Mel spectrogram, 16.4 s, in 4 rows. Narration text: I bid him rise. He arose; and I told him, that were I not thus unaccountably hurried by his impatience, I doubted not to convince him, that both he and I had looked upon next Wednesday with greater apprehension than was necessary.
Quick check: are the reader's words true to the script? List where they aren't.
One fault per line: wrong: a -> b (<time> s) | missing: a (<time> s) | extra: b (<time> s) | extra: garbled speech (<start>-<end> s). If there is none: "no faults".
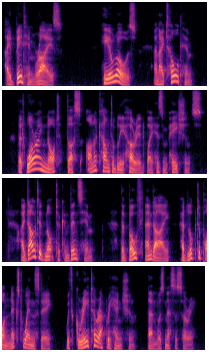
missing: he (11.0 s)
